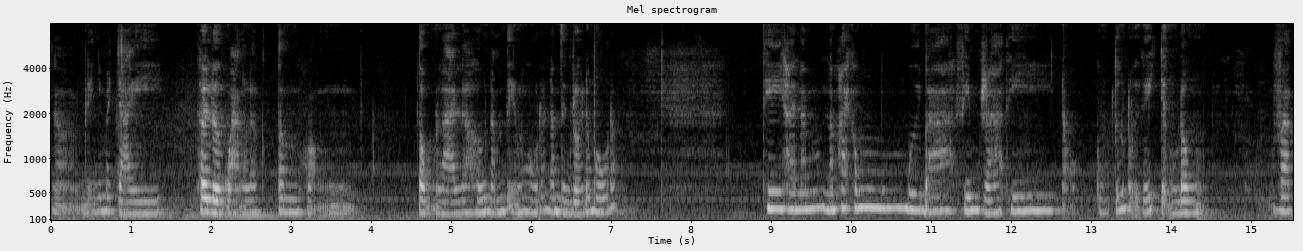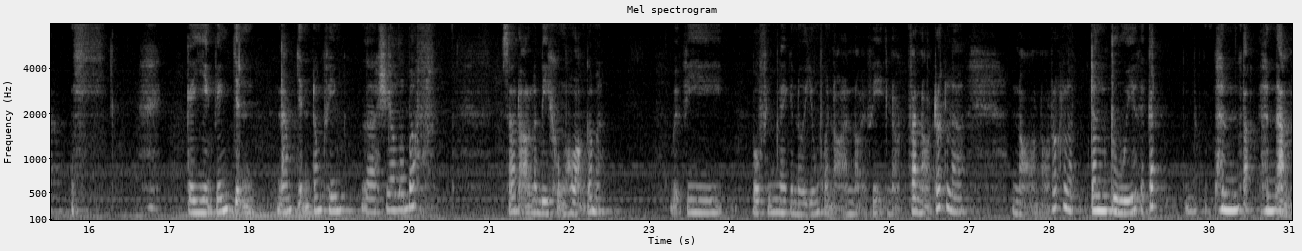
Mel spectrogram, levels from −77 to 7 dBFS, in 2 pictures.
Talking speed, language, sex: 175 wpm, Vietnamese, female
